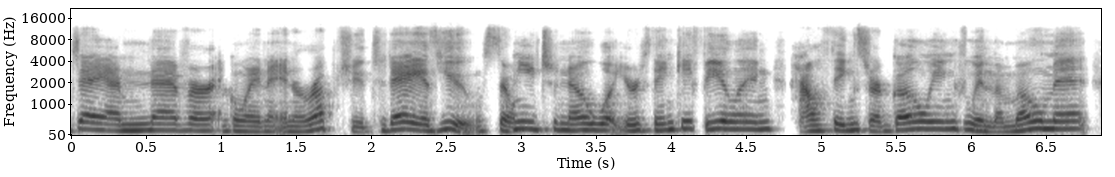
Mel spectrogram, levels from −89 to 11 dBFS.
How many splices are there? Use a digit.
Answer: 5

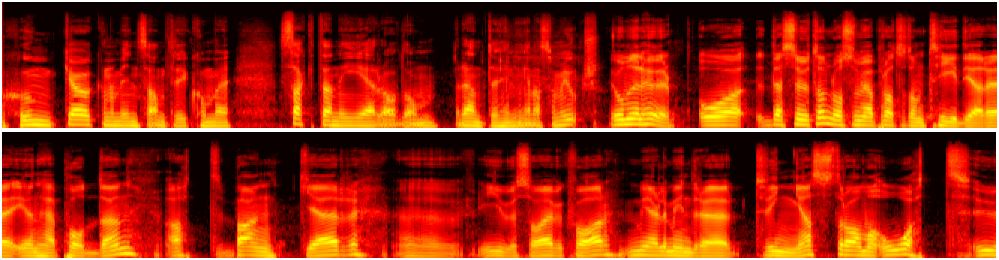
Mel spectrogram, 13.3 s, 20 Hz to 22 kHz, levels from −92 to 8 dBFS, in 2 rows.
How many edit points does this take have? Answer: 0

